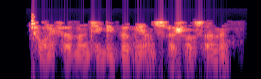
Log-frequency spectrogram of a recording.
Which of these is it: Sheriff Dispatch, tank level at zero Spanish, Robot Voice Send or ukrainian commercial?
Sheriff Dispatch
